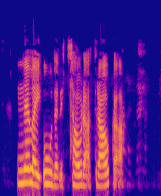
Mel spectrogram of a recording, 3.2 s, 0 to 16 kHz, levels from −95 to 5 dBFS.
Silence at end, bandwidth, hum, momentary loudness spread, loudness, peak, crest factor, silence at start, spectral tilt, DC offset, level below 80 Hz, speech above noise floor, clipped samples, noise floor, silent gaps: 0.75 s; 7.8 kHz; none; 13 LU; -15 LUFS; 0 dBFS; 16 dB; 0.35 s; -4.5 dB/octave; under 0.1%; -60 dBFS; 39 dB; under 0.1%; -54 dBFS; none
